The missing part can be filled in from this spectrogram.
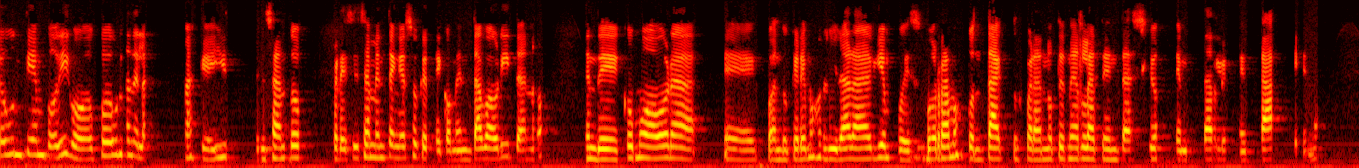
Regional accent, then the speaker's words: Loma Bonita, Oaxaca, Mexico; Tomé un curso en una casa de cultura del municipio de donde soy, en Loma Bonita, Oaxaca

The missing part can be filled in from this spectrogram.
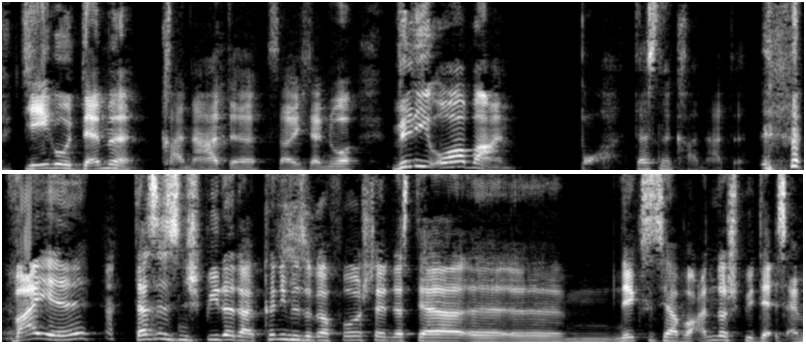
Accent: Saxony, Germany; mit Leipzig habe ich jetzt die Hoffnung, dass meine alte Heimatregion wieder zurück ins Oberhaus des Fußballs einzieht

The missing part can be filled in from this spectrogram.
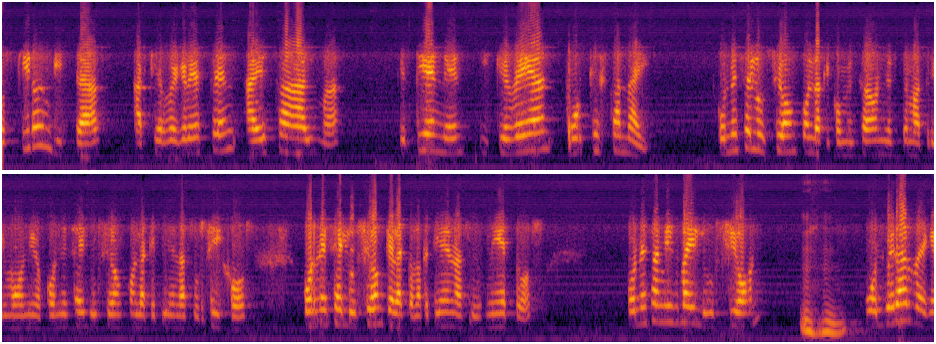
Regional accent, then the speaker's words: Mexico; somos amigos, somos mexicanos y nos queda apoyar para salir adelante.

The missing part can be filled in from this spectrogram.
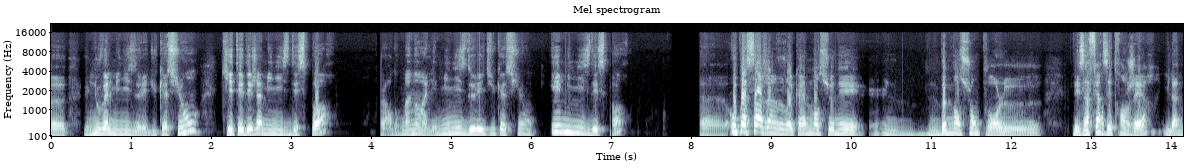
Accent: France; En tant que Français, tu pouvais dire

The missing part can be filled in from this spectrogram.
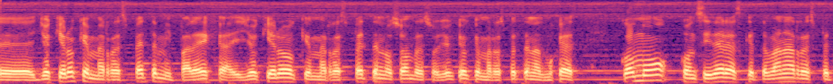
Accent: Mexico; yo también soy mexicano

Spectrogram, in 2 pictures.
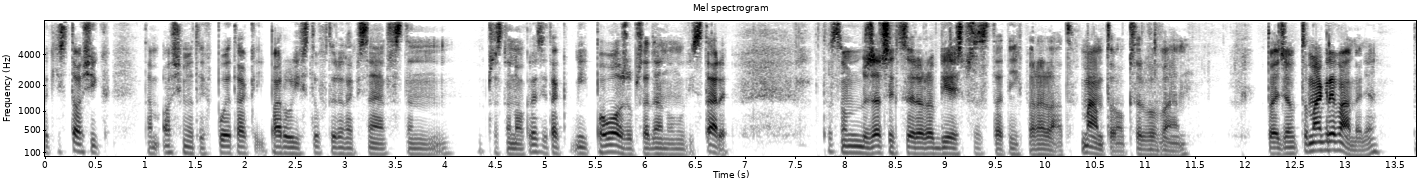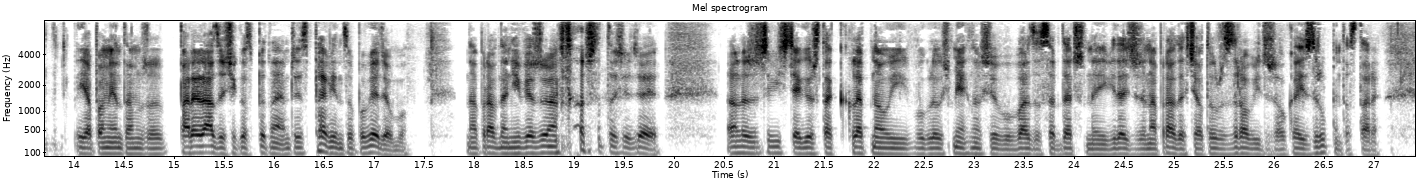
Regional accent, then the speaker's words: Jelenia Góra, Lower Silesian Voivodeship, Poland; Ponieważ jestem z Jeleniej Góry, to jest tylko 600 kilometrów od Monachium. Miałem być u mojej mamy, w moim rodzinnym domu.

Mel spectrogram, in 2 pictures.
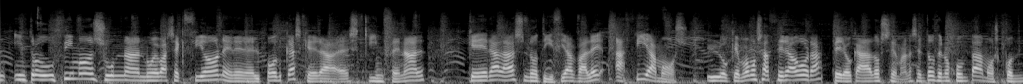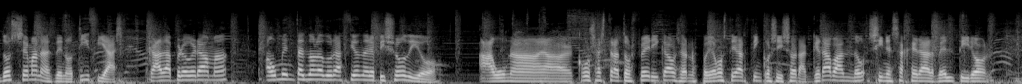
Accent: Alicante, Valencian Community, Spain; si va a haber un evento por nuestra zona, que somos de Alicante, lo vamos a comentar

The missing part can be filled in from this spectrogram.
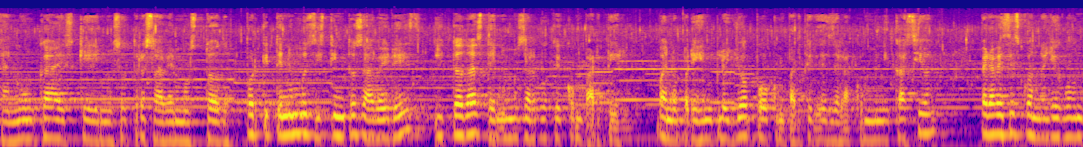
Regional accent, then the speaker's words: Tlalpujahua, Michoacán, Mexico; Soy originaria de Tlalpujahua, Michoacán, en México.

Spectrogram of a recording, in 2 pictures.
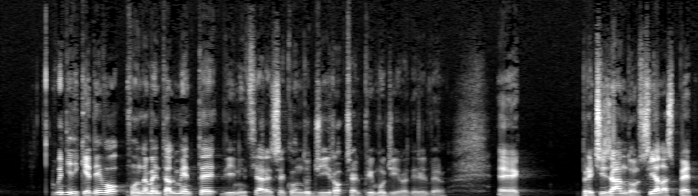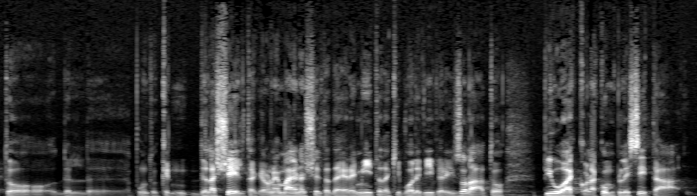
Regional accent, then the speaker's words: Bologna, Emilia-Romagna, Italy; che io non sono di qua, vengo da Bologna

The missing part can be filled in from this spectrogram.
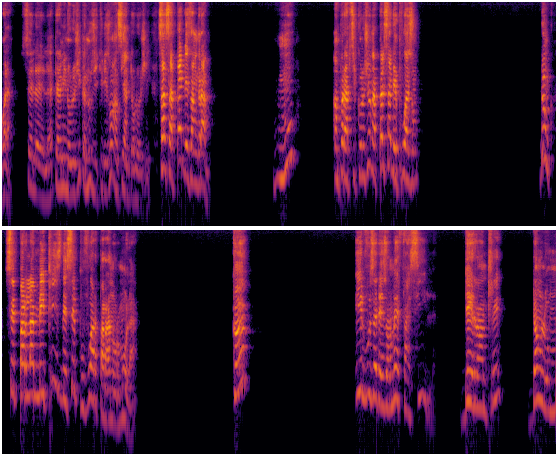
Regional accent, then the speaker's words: Gabon; now in United States; Chez nous en Afrique, au Gabon, il y en a. Au Congo, il y en a. Ici aux États-Unis, il y en a.

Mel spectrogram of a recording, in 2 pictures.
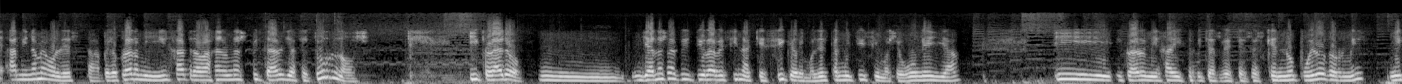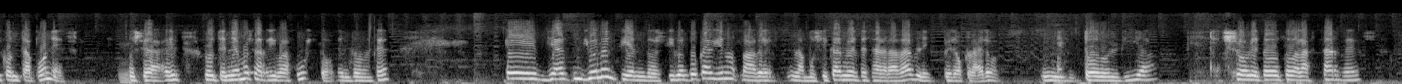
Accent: El Bonillo, Castilla-La Mancha, Spain; now in Valencia, Spain; En Valencia, pero soy del Bonillo.

